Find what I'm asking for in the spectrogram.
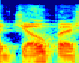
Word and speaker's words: Jopa: And obviously one of the Jopa show, I've been calling it Joppa this whole time, but it sounds like it's pronounced Jopa.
